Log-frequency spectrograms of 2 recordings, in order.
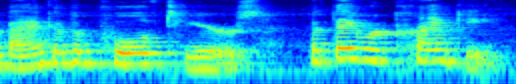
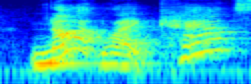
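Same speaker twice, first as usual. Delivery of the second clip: shrill, high-pitched storybook mouse voice; 7 semitones higher than usual. Reading a story, a mouse retorts to a girl who mentioned cats: shrill. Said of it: "the mouse said in a shrill voice".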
